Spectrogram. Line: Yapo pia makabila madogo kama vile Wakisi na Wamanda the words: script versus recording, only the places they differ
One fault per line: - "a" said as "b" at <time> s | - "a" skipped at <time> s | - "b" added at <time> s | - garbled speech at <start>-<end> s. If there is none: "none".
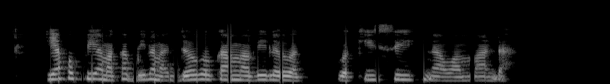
none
